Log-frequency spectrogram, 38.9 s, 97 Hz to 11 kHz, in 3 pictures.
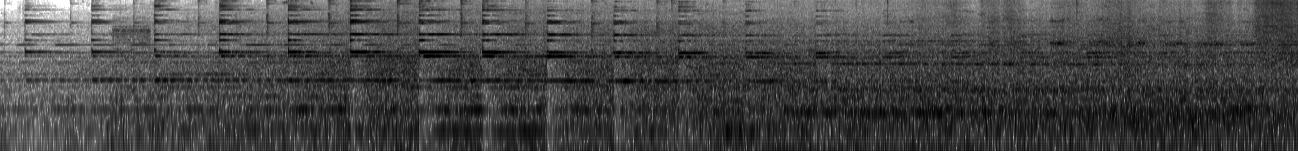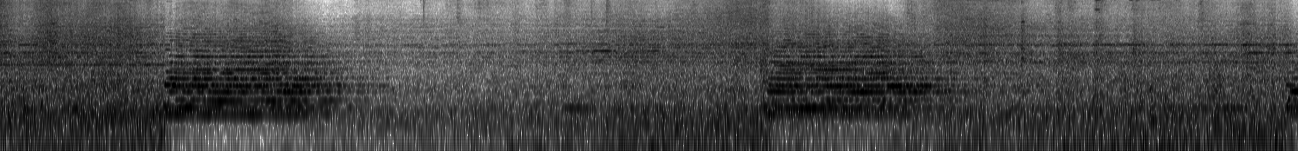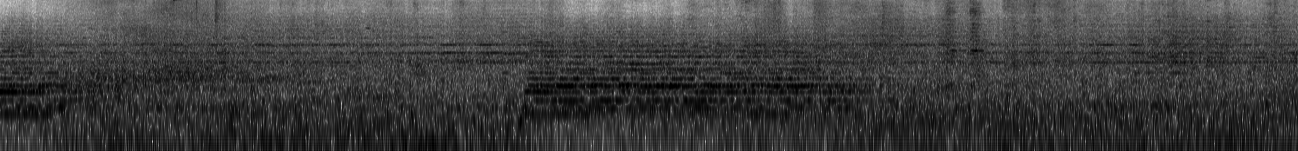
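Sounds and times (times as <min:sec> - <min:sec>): freight train rumbling: 0:00.0 - 0:38.9
train air horn: 0:14.6 - 0:16.9, 0:20.6 - 0:22.8, 0:25.8 - 0:26.9, 0:31.2 - 0:34.8.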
